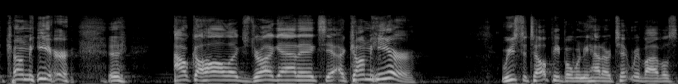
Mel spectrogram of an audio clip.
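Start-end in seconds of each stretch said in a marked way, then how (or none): none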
